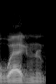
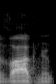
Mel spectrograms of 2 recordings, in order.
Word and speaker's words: Wagner: Ukraine and Russia and, you know, the the Wagner group or the Vagner group, you know, as it's pronounced.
